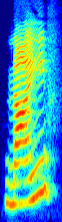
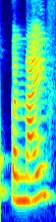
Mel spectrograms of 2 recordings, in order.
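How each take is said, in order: First: नाइफ starting straight on N, no K sound; नाइफ with the K left silent. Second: कनाइफ with an audible "ka" before the N; K wrongly sounded. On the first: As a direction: say नाइफ as "nife". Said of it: "यहाँ पे के silent है". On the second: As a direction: say कनाइफ as "kuh-nife". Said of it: "इसको कनाइफ नहीं बोलते हैं". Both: Shown as a demonstration.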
